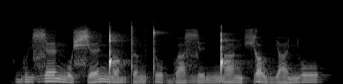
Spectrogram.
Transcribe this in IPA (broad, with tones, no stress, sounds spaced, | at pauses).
ɡʷ i˨ ɮ ɛ˦ ŋ o˨ ɕ ɛ˨˦ ŋ͡ǃ ɐ˧ m t ɐ˨ ŋ t o˦˨ ɡʷ a˨ ɮ e˨ ŋ ŋ͡ǃ a˨ ŋ ç ə˦˨ lˠ ʎ a˨ ɲ o˦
